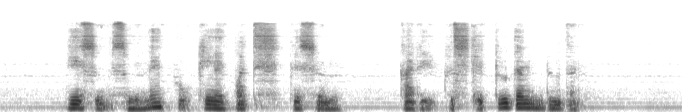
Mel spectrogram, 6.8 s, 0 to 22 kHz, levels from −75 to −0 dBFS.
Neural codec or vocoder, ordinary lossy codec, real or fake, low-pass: codec, 44.1 kHz, 1.7 kbps, Pupu-Codec; AAC, 64 kbps; fake; 10.8 kHz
